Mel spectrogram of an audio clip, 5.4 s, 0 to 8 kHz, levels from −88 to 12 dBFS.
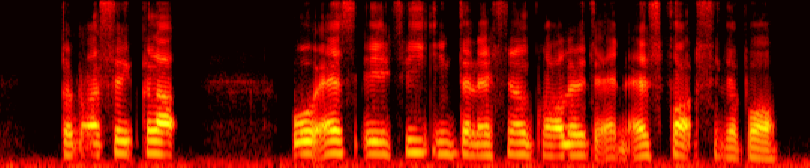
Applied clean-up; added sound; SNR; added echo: neural diffusion model UNIVERSE++.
